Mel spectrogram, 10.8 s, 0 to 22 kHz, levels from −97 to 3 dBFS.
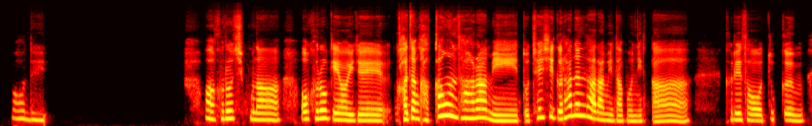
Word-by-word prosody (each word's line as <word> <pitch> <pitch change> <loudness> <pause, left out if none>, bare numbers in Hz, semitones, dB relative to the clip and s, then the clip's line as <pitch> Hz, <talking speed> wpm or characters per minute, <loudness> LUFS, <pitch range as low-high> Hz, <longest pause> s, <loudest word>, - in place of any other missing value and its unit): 어 245 -1 -7
네. 205 -2 -7 2.1
아 250 -3 +2
그러시구나. 220 -4 -1 0.2
어 230 - +1
그러게요. 235 -5 +2
이제 185 -1 0
가장 245 +3 +5
가까운 315 - +3
사람이 250 -11 +2
또 170 - -5
채식을 280 - 0
하는 340 +1 +2
사람이다 205 - +1
보니까 170 0 -4 0.4
그래서 200 -3 -2
쪼끔 190 -3 -5
210 Hz, 225 characters per minute, -22 LUFS, 185-250 Hz, 2.1 s, 가장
